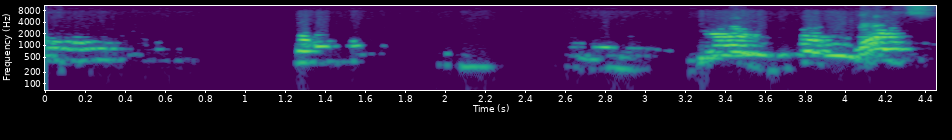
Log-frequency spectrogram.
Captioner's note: device beeping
